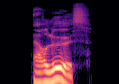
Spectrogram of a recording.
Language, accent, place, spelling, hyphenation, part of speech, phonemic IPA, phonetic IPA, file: German, Germany, Berlin, Erlös, Er‧lös, noun, /ɛɐ̯ˈløːs/, [ʔɛɐ̯ˈløːs], De-Erlös.ogg
- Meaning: proceeds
